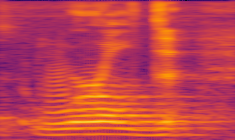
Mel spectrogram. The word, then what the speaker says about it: world: Little difference though, because world, you do have a d sound at the end, but girl, like boy and girl, and world are very, very similar.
